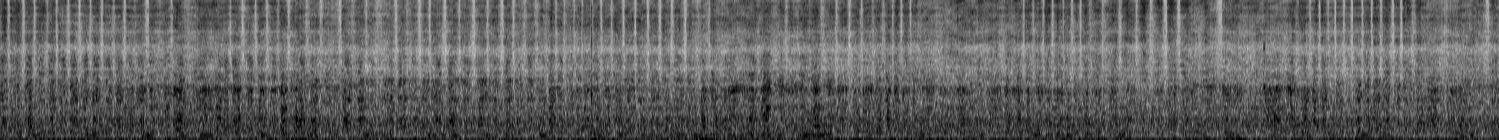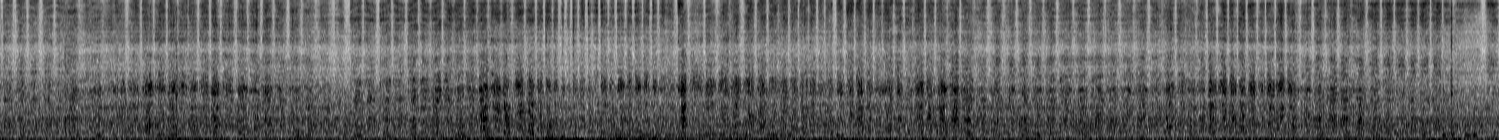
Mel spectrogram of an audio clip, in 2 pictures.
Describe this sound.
Sound effects > Objects / House appliances
OBJWrite-Blue Snowball Microphone Crayon, Writing, Drawing, Scribbling Nicholas Judy TDC
A crayon writing, drawing or scribbling.
Blue-brand, Blue-Snowball, crayon, draw, foley, scribble, write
